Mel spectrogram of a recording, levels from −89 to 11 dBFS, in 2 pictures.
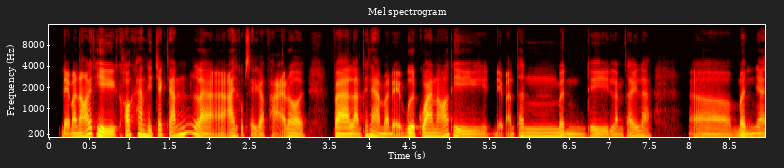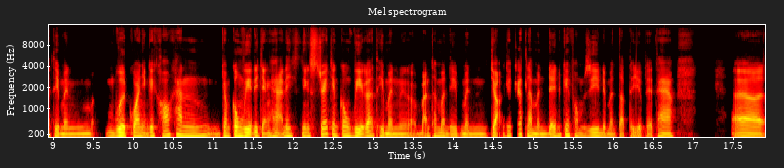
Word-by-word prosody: Để - - +1
mà 110 - +3
nói 120 - +5
thì 125 - +5
khó 155 +10 +1
khăn 170 +1 +1
thì 130 - +2
chắc 165 +5 -1
chắn 165 - +1
là 140 - +3
ai 120 +2 0
cũng - - -7
sẽ - - -5
gặp - - -3
phải - - -1
rồi. 110 -5 +1 0.4
Và 100 -2 +6
làm 100 -1 +2
thế 150 - -1
nào 150 -8 +2
mà 95 -1 0
để - - -1
vượt 110 -3 +3
qua 115 -1 +4
nó 120 +7 +1
thì 100 - -1
để - - -8
bản - - -7
thân 120 -1 -1
mình 95 -3 -2
thì 95 -1 -2
làm 95 -1 -5
thấy 105 +7 -3
là 140 -7 -5 0.5
ờ, 95 -1 -3
mình 100 -1 +1
nha 110 +2 -1
thì 115 - 0
mình 95 +1 -2 0.2
vượt 115 -2 +5
qua 130 0 +2
những 120 - -3
cái 135 - +1
khó 150 +3 -2
khăn 150 -3 -1
trong 135 -2 -2
công 135 0 +5
việc 115 -1 +8
đi 130 - 0
chẳng 105 -2 -4
hạn 125 +3 -1
đi, 125 0 +1
những 125 0 -2
stress 185 +9 -1
trong 170 - -2
công 140 -2 -1
việc 115 -4 +4
á, 140 - +3
thì 120 - -3
mình, 95 -2 0
ờ, - - -9
bản - - -5
thân 130 +1 -4
mình 110 -3 -2
thì 100 -1 -3
mình 95 -1 -4
chọn - - +1
cái 140 - -5
cách 175 -2 -3
là 125 - +2
mình 95 -1 -1
đến 105 +9 0
cái 160 -2 -1
phòng 125 -7 -7
gym 115 +1 +1
để 105 - -3
mình 95 -1 -7
tập - - -6
thể - - -6
dục - - -5
thể - - -5
thao. 105 -2 -1 0.7
Ơ. 110 -2 +2
115 Hz, 280 wpm, -24 LUFS, 100-130 Hz, 0.7 s, việc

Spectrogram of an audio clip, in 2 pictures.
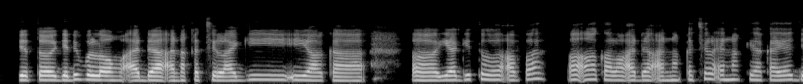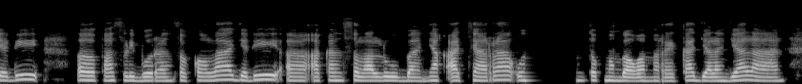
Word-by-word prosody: Gitu. 205 0 +4 0.2
Jadi 200 +3 +4
belum 205 -3 +5
ada 185 +1 +4
anak 185 +1 -1
kecil 185 0 +1
lagi, 215 +4 -1 0.2
iya, 185 -2 +1
Kak, 175 -1 0 0.5
eee, 190 -1 +3
ya 200 - +5
gitu, 225 +1 -1 0.2
apa, 230 +7 -1 0.2
heeh, 225 +1 +1
kalau 200 -2 0
ada 195 0 0
anak 200 +1 -5
kecil 210 +5 -4
enak 220 -1 -2
ya, 205 - 0
Kak, 200 - -1
ya, 210 +1 0
jadi, 210 +3 -1 0.4
eee, 195 -1 +3
pas 185 0 -2
liburan 175 -1 -1
sekolah 185 +4 -1
jadi, 200 +3 -1 0.2
eee, 180 -1 -2 0.2
akan 185 0 -2
selalu 180 -2 0
banyak 175 +2 -2
acara 185 +3 -1
untuk 185 0 -7
membawa 175 -2 +1
mereka 170 +2 -3
jalan-jalan, 175 0 -1
190 Hz, 140 wpm, -18 LUFS, 180-205 Hz, 0.5 s, belum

